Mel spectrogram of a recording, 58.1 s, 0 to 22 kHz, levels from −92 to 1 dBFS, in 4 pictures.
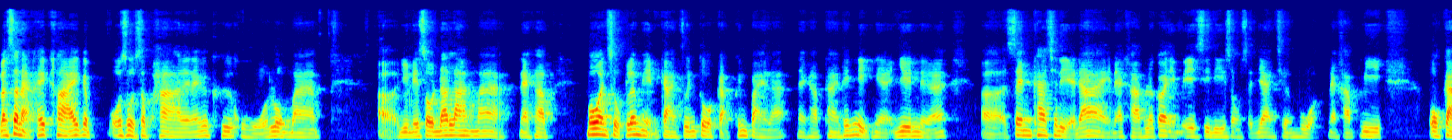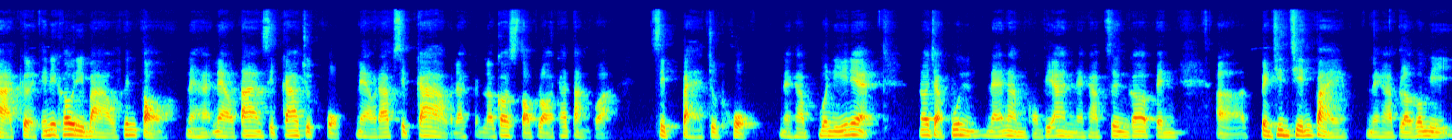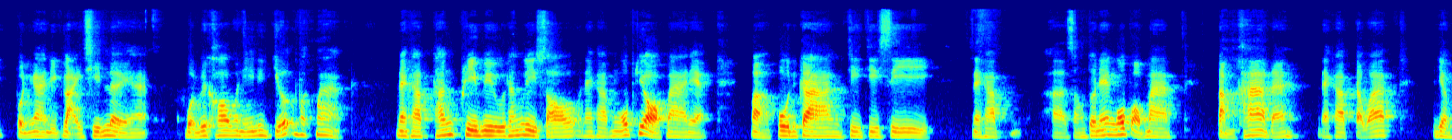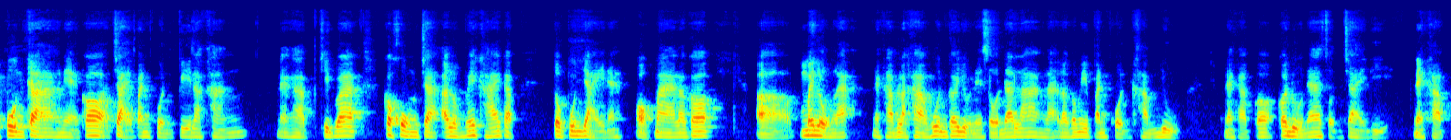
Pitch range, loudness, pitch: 110-135 Hz, -25 LUFS, 125 Hz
